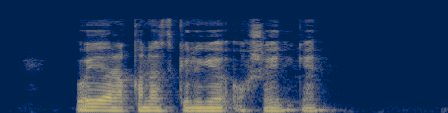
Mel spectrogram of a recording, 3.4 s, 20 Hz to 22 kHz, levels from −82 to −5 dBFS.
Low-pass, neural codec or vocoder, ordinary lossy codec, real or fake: 10.8 kHz; none; Opus, 32 kbps; real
